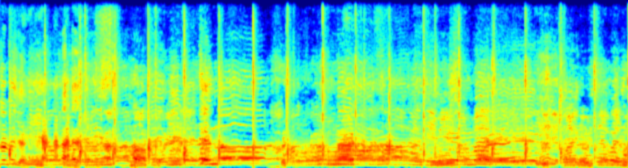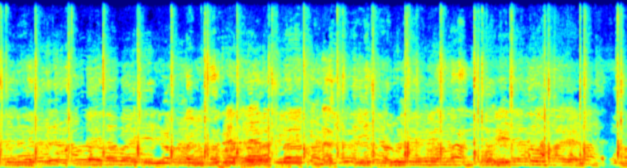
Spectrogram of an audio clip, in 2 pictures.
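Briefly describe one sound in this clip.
Men clap their hands in a quick, steady rhythm.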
